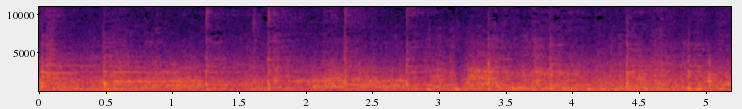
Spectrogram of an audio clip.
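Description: BGKF grain hopper wagons of a freight train rolling past, a steady rumble of wheels on rail broken by irregular clicks and clunks, with a few brief, faint high-pitched wheel squeals.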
